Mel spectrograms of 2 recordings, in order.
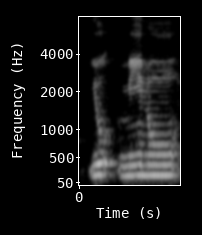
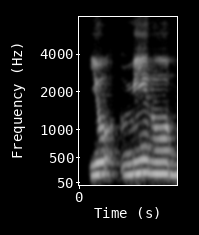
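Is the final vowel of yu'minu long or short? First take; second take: long; short. First: The final vowel is held long. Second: The final vowel is cut short. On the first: The speaker calls it right. "Harusnya yu'minu" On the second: The speaker calls it wrong. "nu-nya pendek ... Dan ini salah, nggak boleh"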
